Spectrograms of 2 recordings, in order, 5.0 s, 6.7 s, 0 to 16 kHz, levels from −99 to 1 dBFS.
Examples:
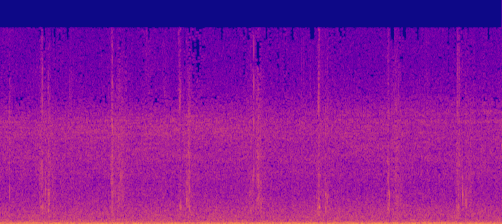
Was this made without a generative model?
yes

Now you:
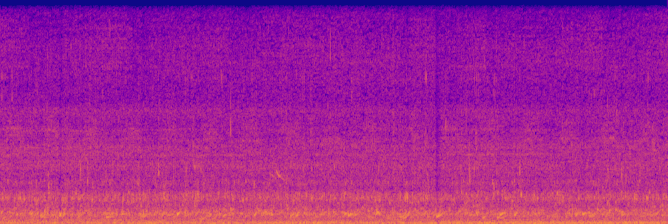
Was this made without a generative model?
yes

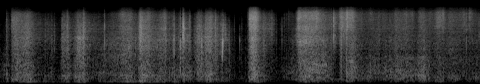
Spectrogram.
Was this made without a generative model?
no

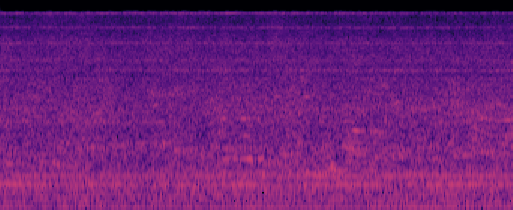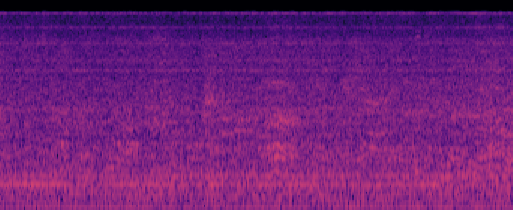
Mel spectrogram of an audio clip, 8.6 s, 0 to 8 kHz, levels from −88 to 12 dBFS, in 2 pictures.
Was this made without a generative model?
yes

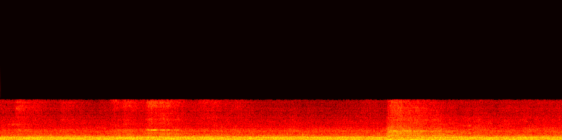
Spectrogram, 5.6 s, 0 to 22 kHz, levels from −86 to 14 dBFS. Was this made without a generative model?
no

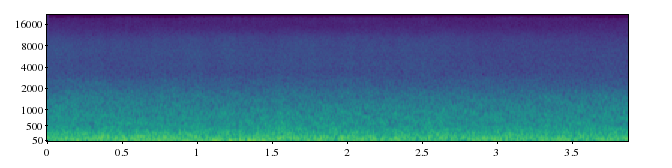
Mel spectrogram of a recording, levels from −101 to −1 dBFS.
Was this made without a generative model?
no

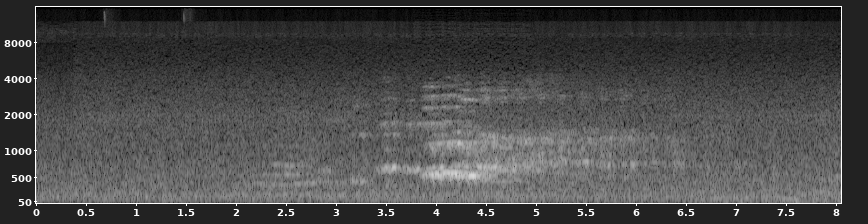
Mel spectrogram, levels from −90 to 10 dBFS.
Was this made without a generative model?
yes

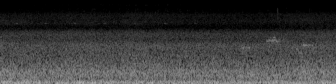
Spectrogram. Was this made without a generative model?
yes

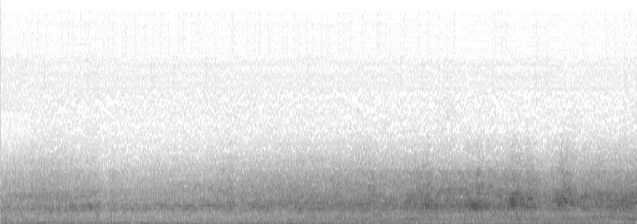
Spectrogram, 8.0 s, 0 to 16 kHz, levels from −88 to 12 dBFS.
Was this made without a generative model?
no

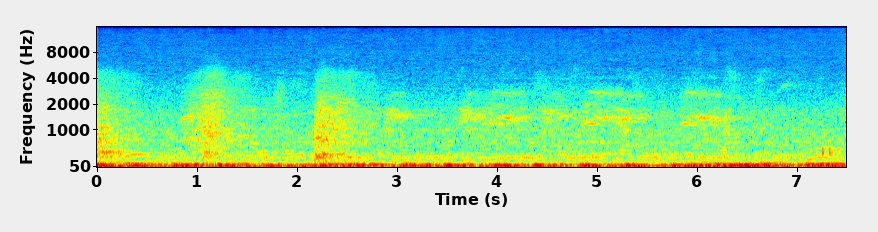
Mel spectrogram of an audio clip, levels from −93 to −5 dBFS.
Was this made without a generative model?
no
